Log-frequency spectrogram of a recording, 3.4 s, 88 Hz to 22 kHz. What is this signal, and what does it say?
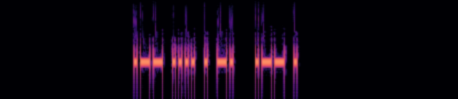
Morse code, heard as a keyed tone, about 50 wpm, 700 Hz. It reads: WHEN WE
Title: Sets of 2 Words 50wpm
